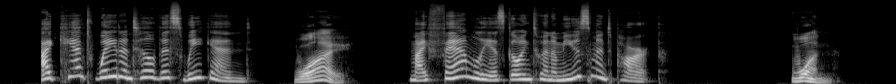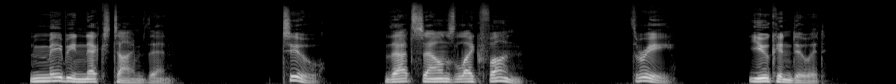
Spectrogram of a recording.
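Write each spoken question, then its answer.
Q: My family is going to an amusement park.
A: 2: That sounds like fun.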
